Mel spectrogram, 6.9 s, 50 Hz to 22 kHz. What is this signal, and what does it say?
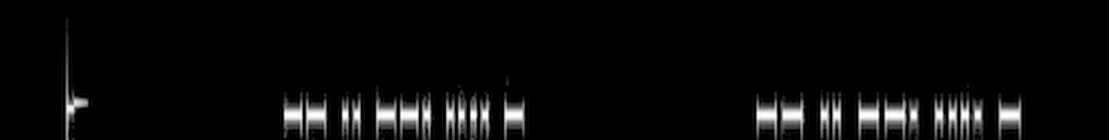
Morse code, heard as a keyed tone, about 29 wpm, 700 Hz. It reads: MIGHT MIGHT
